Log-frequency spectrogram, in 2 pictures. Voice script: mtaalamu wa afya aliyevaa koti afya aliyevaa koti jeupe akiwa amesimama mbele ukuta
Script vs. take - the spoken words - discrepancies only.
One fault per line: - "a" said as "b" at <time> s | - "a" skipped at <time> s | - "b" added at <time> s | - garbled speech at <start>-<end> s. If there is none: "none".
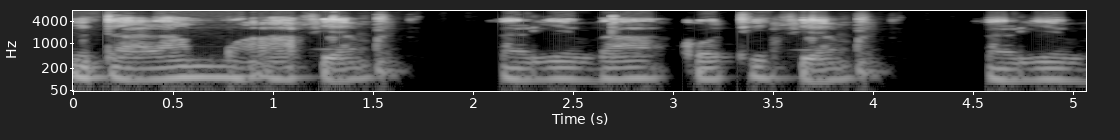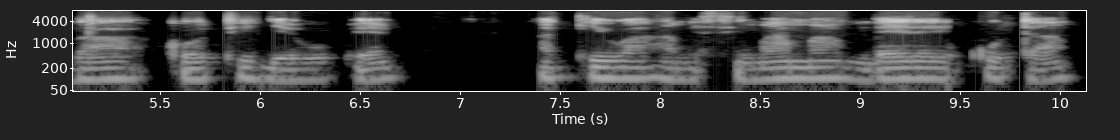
none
